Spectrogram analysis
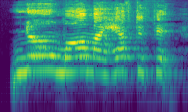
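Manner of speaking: put-on high, loud child's objection; protesting child. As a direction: plead loudly like an interrupted kid. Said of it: "I go over to Jason".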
